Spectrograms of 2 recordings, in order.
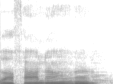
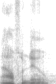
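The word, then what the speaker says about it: Alphinaud: bringing me news of alfana Alpha no the D is silent Alpha new there's fee his fate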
